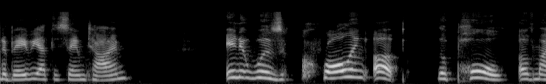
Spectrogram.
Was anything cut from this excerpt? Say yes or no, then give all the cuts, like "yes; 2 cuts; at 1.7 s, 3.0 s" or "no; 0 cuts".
no; 0 cuts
